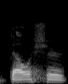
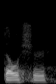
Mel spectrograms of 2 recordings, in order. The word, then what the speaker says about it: Dauscher: It is Dauscher. Think of it German, so it's Dauscher.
